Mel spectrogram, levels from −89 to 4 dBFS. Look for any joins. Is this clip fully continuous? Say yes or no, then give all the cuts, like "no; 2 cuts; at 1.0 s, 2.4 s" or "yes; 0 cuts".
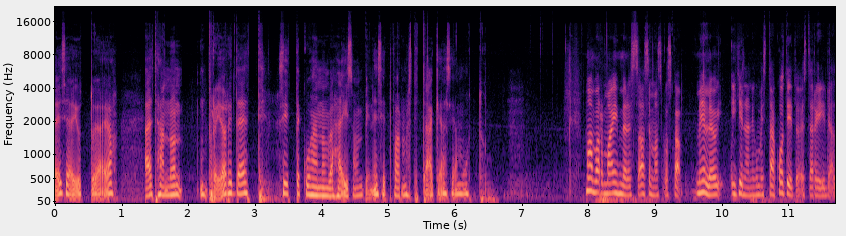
no; 1 cut; at 1.4 s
